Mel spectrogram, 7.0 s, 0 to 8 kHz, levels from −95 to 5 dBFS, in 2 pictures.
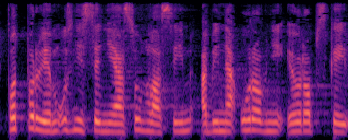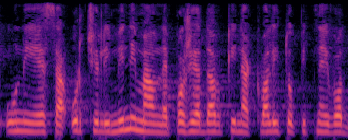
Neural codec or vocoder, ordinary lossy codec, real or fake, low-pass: none; none; real; 7.2 kHz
